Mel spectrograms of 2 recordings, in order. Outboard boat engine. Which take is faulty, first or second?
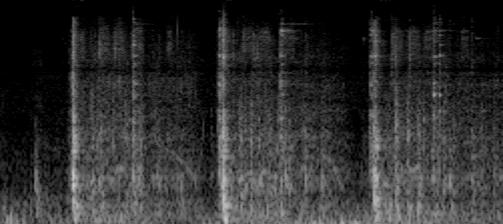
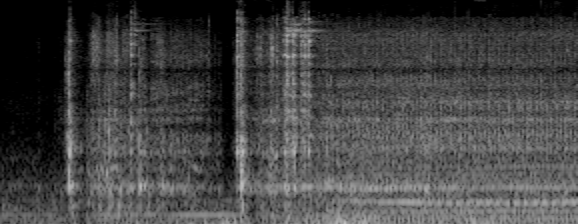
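first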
